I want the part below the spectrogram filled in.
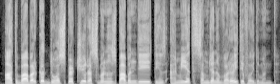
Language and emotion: Kashmiri, neutral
